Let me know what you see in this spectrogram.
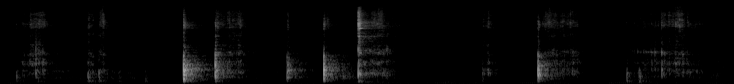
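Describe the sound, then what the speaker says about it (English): A spoon stirring yeast and malt into flour in a bowl for Italian pan pizza, giving irregular clinks and scrapes against the bowl in short bursts with pauses between. "I take malt and I put it into the flour, and I start with a spoon mixing together"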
